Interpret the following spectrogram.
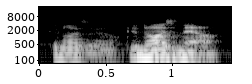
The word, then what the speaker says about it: Gneisenau: They were attacked by a powerful force, including the Scharnhorst and the, how do you pronounce that, Patrick? Gneisenau.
